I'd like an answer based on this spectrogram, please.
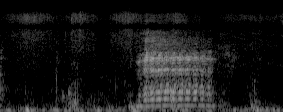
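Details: Zwartbles hoggetts on a regenerative farm in County Kilkenny, Ireland, are all ready to be fed. One sheep lets out a steady, harmonic, wavering bleat lasting under a second, with soft rustling and faint movement around it.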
